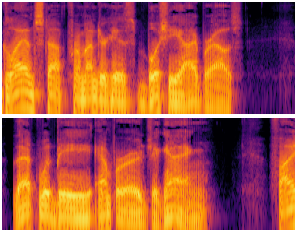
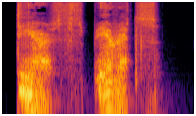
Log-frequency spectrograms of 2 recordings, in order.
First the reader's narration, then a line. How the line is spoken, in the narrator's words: Zed whispered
